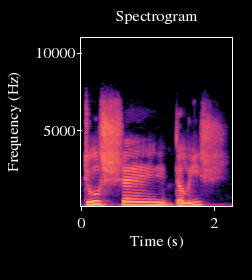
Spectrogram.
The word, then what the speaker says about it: dulce de leche: It's like dulce de leche. Dulce sounds fine. I mean, I think the C isn't like a CH, it's like an S. It's not like deuce.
